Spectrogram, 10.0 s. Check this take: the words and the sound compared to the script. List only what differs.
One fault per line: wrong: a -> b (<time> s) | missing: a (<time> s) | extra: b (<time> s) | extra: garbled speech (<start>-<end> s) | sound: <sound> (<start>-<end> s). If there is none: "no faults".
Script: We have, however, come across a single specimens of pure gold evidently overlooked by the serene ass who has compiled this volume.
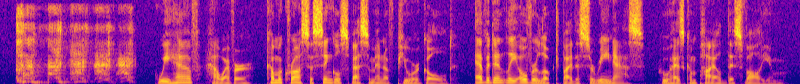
sound: laugh (0.2-1.7 s)
wrong: specimens -> specimen (4.3 s)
